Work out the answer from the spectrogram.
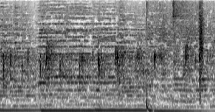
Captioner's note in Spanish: Aplausos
